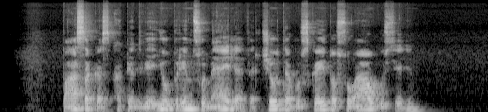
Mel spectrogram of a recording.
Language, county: Lithuanian, Vilnius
